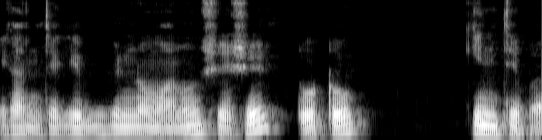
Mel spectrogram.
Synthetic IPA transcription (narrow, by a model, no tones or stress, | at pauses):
ekʰant̪ʰekebibʱinːomanuʃeʃeʈoʈo | kint̪epae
